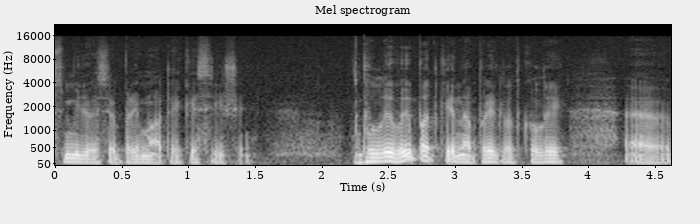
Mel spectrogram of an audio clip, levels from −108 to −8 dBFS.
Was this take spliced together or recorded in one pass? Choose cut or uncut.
uncut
